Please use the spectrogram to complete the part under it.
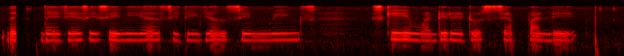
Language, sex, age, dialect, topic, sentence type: Telugu, female, 31-35, Southern, banking, statement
